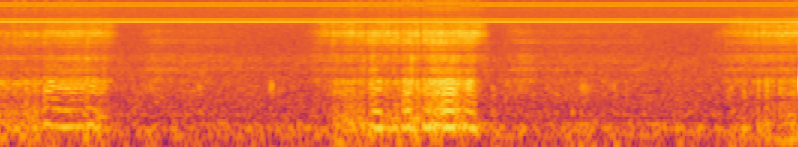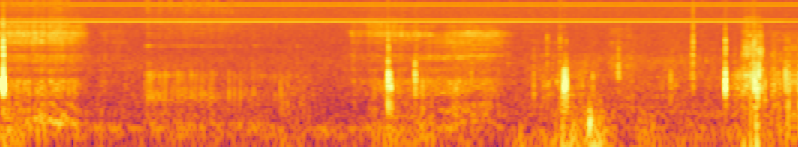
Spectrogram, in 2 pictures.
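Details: Man snoring: loud, rough snoring on slow breaths in a quiet room, with a few sharp clicks near the end.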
